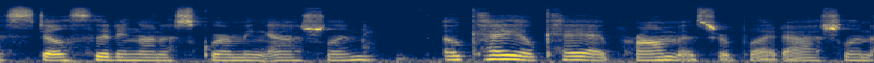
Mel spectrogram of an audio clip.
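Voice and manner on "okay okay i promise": ordinary delivery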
